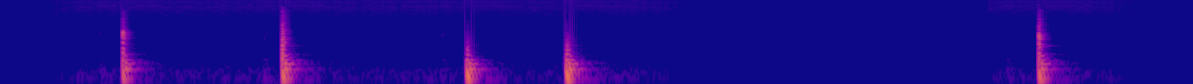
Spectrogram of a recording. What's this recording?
Pounding on glass
Someone pounding against a glass window
foley, glass, pounding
